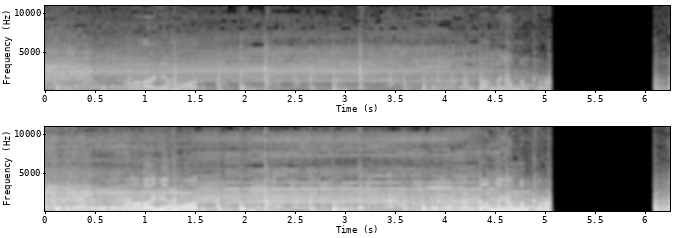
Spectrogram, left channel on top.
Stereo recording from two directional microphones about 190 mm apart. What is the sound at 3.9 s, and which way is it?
Music, 60° right (ahead or behind).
